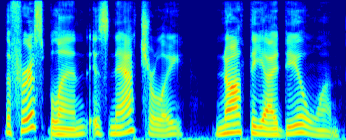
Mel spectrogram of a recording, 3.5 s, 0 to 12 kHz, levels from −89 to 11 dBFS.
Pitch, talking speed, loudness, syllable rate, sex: 165 Hz, 155 wpm, -20 LUFS, 4.7 syllables/s, female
